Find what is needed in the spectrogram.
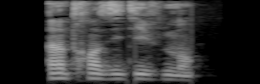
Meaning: intransitively
- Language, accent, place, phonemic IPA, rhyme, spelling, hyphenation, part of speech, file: French, France, Lyon, /ɛ̃.tʁɑ̃.zi.tiv.mɑ̃/, -ɑ̃, intransitivement, in‧tran‧si‧tive‧ment, adverb, LL-Q150 (fra)-intransitivement.wav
